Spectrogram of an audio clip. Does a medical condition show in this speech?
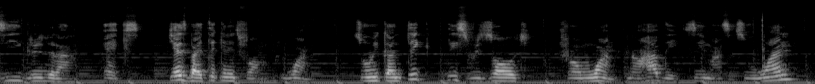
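No.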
